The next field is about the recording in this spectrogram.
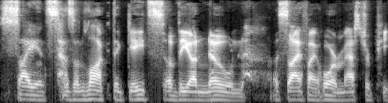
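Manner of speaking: very dark, grim, somber tone. Reading a horror game's box text aloud to viewers: very dark tone. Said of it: "I'm also going to speak in a very dark tone".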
